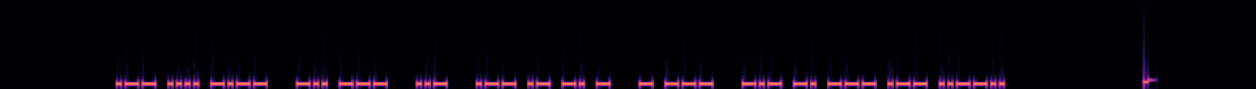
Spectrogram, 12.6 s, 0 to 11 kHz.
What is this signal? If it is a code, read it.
Morse code, heard as a keyed tone, about 28 wpm, 700 Hz. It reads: WHY DO U WANT TO KNOW?
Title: Sentences from Top 200 Words and Abbreviations 28wpm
